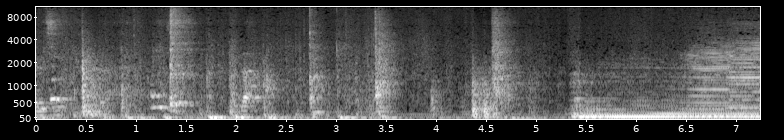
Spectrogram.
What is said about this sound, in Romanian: Urmată de domn Lisardo, iese pe ușa cea mică. Dar aproape în aceeași clipă, cealaltă ușă se deschide și în cameră pătrunde un bărbat învăluit în mantie.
